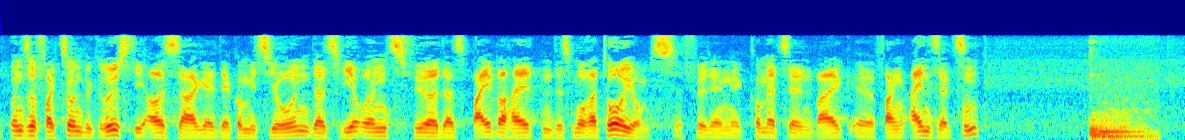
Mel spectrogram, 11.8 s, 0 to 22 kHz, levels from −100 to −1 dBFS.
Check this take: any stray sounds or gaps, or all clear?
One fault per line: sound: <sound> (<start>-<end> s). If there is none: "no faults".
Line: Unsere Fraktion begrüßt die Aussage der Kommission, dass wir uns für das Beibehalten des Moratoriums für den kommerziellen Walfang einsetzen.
sound: thud (10.9-11.6 s)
